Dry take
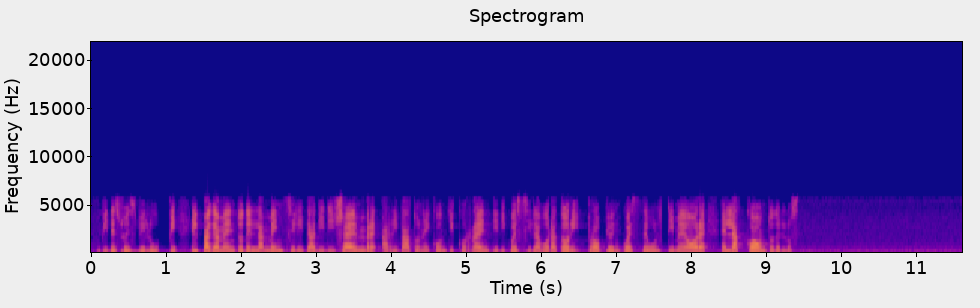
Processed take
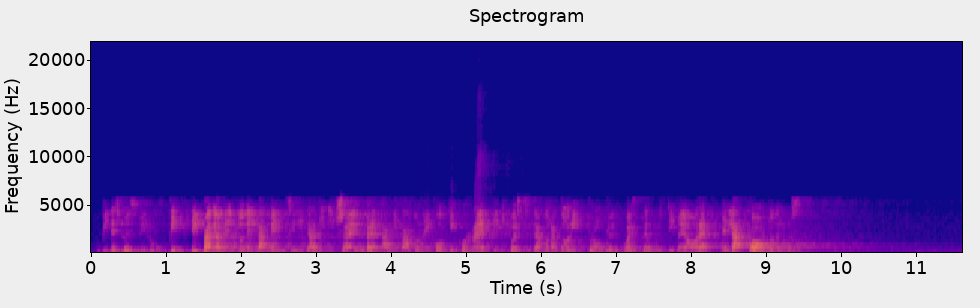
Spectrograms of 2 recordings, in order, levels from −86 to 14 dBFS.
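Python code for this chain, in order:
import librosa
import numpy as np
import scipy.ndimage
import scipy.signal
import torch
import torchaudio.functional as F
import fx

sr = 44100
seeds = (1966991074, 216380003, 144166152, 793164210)

y = fx.hpss(x, sr, part='harmonic', gain_db=-13)
y = fx.leveller(y, sr, passes=1, at=(4.38, 5.21))
y = fx.echo_thinned(y, sr, ms=188, feedback_pct=69, hz=420.0, wet_db=-18.0)
y = fx.rev_double_slope(y, sr, seeds[0], early_s=0.55, late_s=4.0, knee_db=-19, drr_db=0.0)
y = y * librosa.db_to_amplitude(-6.5)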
